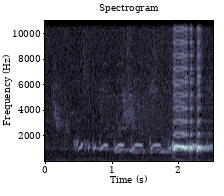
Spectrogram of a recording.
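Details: Zebra dove of a local wild strain, singing vigorously: soft, wavering coo notes falling slightly in pitch, ending in a loud, rich, rolling trilled burst.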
